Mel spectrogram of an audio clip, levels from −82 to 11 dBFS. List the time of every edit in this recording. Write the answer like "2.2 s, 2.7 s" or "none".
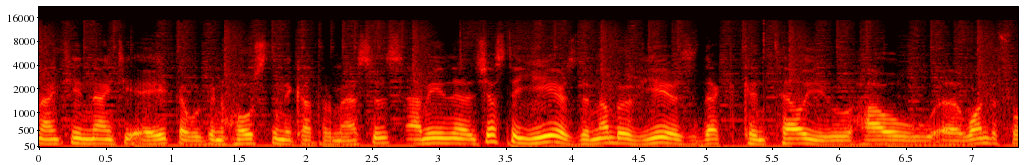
none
